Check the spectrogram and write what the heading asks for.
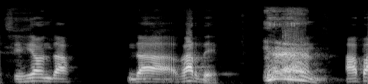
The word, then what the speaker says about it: صهیون: دغه غر خلق نن سبا غلط تلفظ کوي، سیهون وایي، حالا کې دا ها چې دا مخکې دا یا وروستو دا صهیون. سیهون ورته وایي، سیهوني جنګونه دي، سیهوني انقلاب دی. نه دا دغه دی صهیون، دا غر دی او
